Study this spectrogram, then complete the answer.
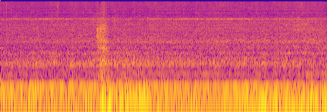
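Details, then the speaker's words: Mercury outboard on a Boston Whaler, one of twin engines: steady idle, then one firm clunk shifting into forward while the engine keeps running evenly. Normal gear shift. "forward we're shifting good everything works it looks like"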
